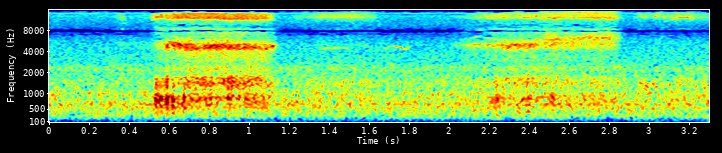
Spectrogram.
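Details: A snore from FICA, a French Bulldog asleep: one strong rasping breath of about half a second, then a fainter wheezy exhale, with a faint hum throughout.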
